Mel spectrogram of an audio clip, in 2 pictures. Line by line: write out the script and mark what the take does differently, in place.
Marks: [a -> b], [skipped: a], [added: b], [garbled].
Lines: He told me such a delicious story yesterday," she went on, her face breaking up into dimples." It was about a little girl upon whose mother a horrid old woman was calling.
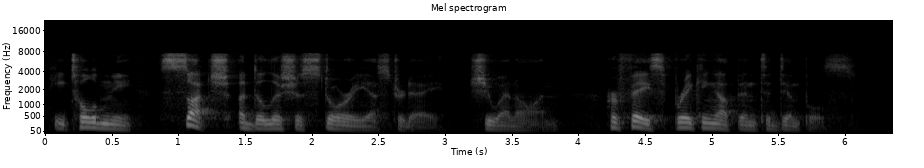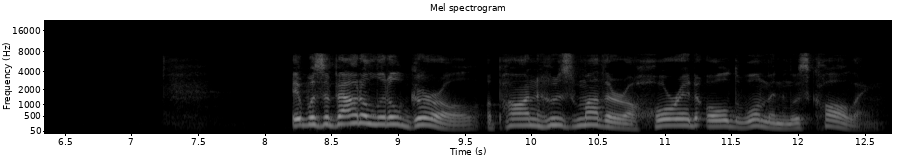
He told me such a delicious story yesterday," she went on, her face breaking up into dimples." It was about a little girl upon whose mother a horrid old woman was calling.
